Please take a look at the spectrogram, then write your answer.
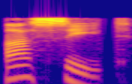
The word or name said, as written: Ossete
